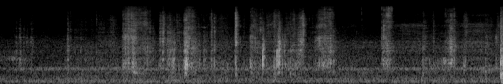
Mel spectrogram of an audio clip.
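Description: Chewing of cold but still crispy mini donuts close to the microphone: a run of irregular crunches that starts about a second in.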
